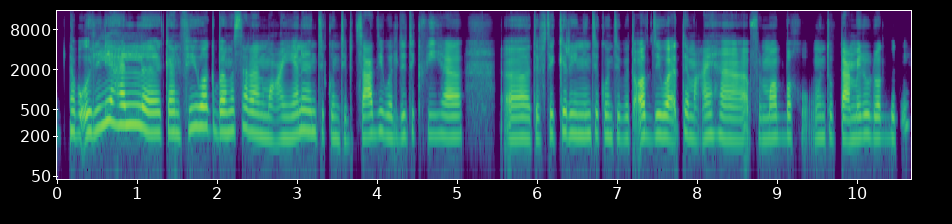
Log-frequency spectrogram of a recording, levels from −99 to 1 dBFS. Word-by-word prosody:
طب 240 -1 -2
قولي 235 +5 0
لي 340 +2 +5
هل 295 -7 +5
كان 230 0 -1
في 260 +6 -3
وجبة 255 -4 +3
مثلًا 240 -1 +1
معيّنة 200 +4 -2
أنتِ 235 -2 -6
كنتِ 195 -3 -10
بتساعدي 210 +5 +1
والدتِك 205 +1 -7
فيها 210 -1 0 0.5
آآ، 190 0 +1
تفتكري 215 +4 -3
إن 210 0 -4
أنتِ 215 0 -5
كنتِ 205 -1 -7
بتقضّي 200 +1 +1
وقت 205 +2 +2
معاها 195 -1 0
في - - -6
المطبخ 195 +2 -3
و - - -13
وأنتم 200 +1 -9
بتعملوا 195 +2 +3
الوجبة 195 -1 -4
دي؟ 290 - -15
210 Hz, 165 wpm, -25 LUFS, 195-230 Hz, 0.5 s, لي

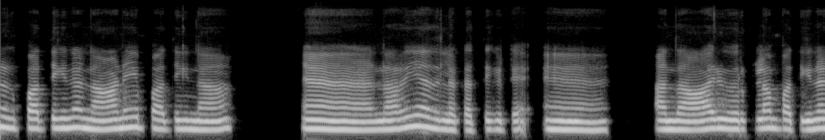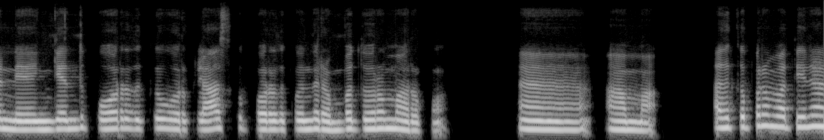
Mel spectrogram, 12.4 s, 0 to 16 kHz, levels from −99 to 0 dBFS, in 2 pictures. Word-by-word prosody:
எனக்கு 225 -4 -1
பாத்தீங்கன்னா 220 +2 0
நானே 210 +4 +2 0.2
பாத்தீங்கன்னா, 195 -2 0 0.7
அஹ் 190 -2 +3
நிறைய 220 +6 +1
அதுல 195 -3 0
கத்துக்கிட்டேன். 190 +1 -6 0.2
அஹ் 185 -2 +1 0.4
அந்த 195 0 +3 0.2
ஆரிவொர் 205 0 +2
க்கு 205 - -26
எல்லாம் 215 0 0
பாத்தீங்கன்னா, 195 0 +2
இங்க 190 +1 +2
இருந்து 210 +3 -1
போறதுக்கு 210 0 -1
ஒரு 190 -1 -2
கிளாஸ் 200 +2 -1 0.2
போறதுக்கு 190 0 +1
வந்து 200 +1 +2
ரொம்ப 180 +3 -1
தூரமா 210 0 +3
இருக்கும். 170 0 -6 0.6
அஹ் 185 -1 +2 0.3
ஆமா. 180 -2 +1 0.5
அதுக்கப்புறம் 245 +4 0
பார்த்தீங்கன்னா 245 +2 +2
200 Hz, 135 wpm, -24 LUFS, 190-215 Hz, 0.7 s, அஹ்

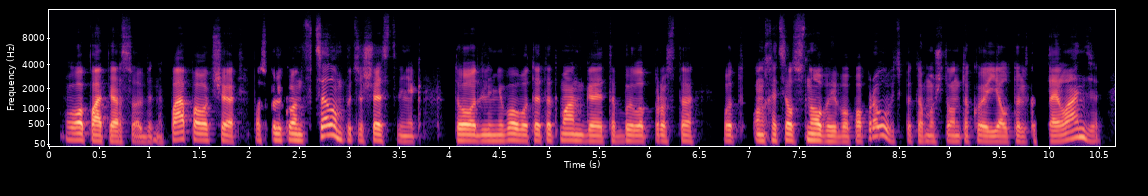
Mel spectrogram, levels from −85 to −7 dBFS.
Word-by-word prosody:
О, 135 -1 +4
папе 115 -2 +5
особенно! 100 -2 -7
Папа 145 +2 +4
вообще, 125 -1 +2 0.2
поскольку 135 0 -2
он 130 -2 +4
в - - -17
целом 225 -4 +3
путешественник, 120 -4 -3 0.3
то 125 -1 +6
для 120 +1 -3
него 120 +3 +2
вот 120 -1 -1
этот 120 0 -1
манго- 125 -3 +1
это 110 0 0
было 115 +1 0
просто 115 -1 -4 0.3
Вот 115 - -3
он 125 - -1
хотел 125 +1 0
снова 125 -5 +2
его 105 -1 -1
попробовать, 210 - -3
потому 110 0 -6
что 115 - -7
он 110 -1 -3
такое 110 0 -1
ел 105 -1 0
только 105 +2 -7
в - - -68
Таиланде, 155 +12 +1
120 Hz, 185 wpm, -25 LUFS, 110-130 Hz, 0.3 s, то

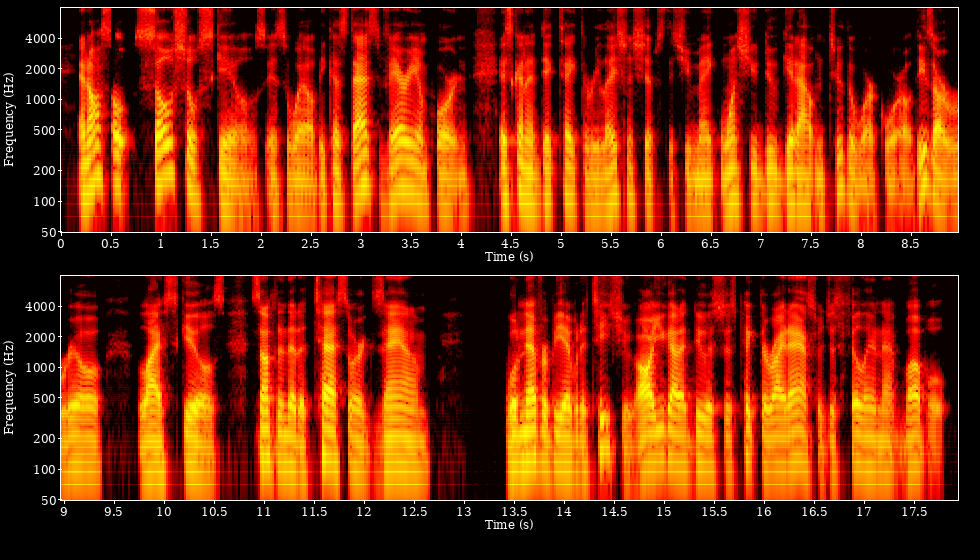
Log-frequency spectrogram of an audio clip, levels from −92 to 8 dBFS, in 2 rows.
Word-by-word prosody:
And - - +3
also, 405 -1 +2
social 170 - +1
skills 90 -4 -4
as - - -9
well, 80 -3 -3
because 85 +2 -5
that's 145 +1 +3
very 125 0 +1
important. 90 -5 -4 0.3
It's 100 0 +1
gonna 100 -6 +1
dictate 100 +3 -4
the 85 - -7
relationships 95 +3 -5
that - - -15
you 80 - -7
make 80 -1 -4
once 100 +4 -3
you 100 - -5
do 100 +3 -5
get 95 +3 0
out 90 0 0
into 85 - -7
the - - -5
work - - -7
world. - - -6
These - - -1
are 75 - +3
real-life 95 -1 0
skills, 90 -5 -1 0.2
something 120 -3 +2
that 100 -2 +3
a - - +1
test 115 +5 +5
or 100 -2 0
exam 95 +2 0 0.8
will 110 - +4
never 115 -1 +5
be 105 +1 0
able 100 -1 +2
to - - -3
teach 150 0 -5
you. - - -9
All 110 - +8
you 120 +2 -1
gotta 110 -4 +5
do 105 +3 -3
is 100 0 -4
just 100 -1 -9
pick 125 - -4
the - - 0
right 100 +1 +4
answer, 115 -4 +3
just 90 -1 -11
fill 110 -2 0
in 95 -1 -3
that 95 -1 -7
bubble. 105 - -2
100 Hz, 195 wpm, -25 LUFS, 90-110 Hz, 0.8 s, All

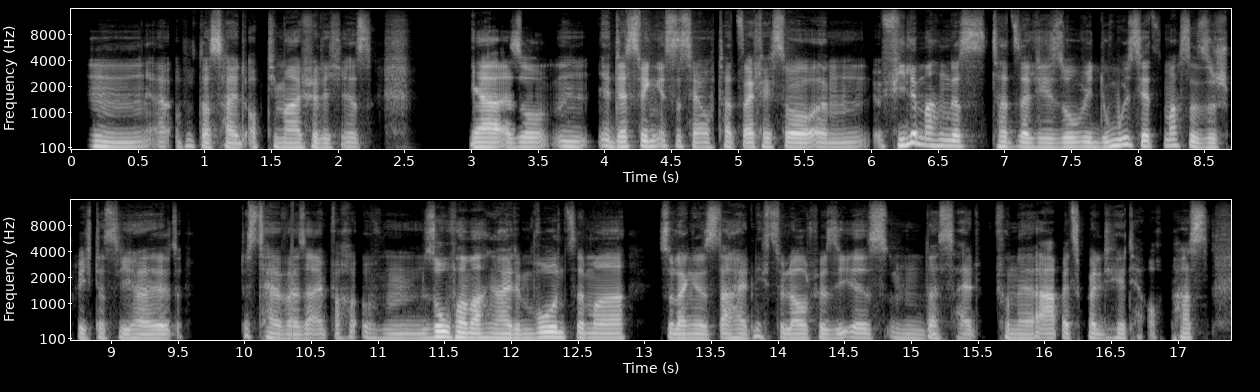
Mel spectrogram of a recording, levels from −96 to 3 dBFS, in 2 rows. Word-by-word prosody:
Mhm, 120 -2 0
ja, 125 - -8
ob 145 - -9
das 110 - +2
halt 105 -1 0
optimal 110 -2 -1
für 115 +1 -1
dich 105 -1 -5
ist. 115 -2 -5 0.7
Ja, 120 0 +7
also, 120 +1 +1
hm, 130 0 -2
deswegen 130 -1 +3
ist 135 - -1
es 130 - -1
ja 115 - 0
auch 115 -1 -4
tatsächlich 115 -1 0
so, 115 -1 +5
ähm 115 +3 -4
viele 155 +10 +4
machen 150 -6 +1
das 135 -1 +1
tatsächlich 115 -3 0
so, 120 +2 +1
wie 120 - +2
du 135 +8 +2
es 175 - -1
jetzt 140 - +1
machst. 155 -1 -2
Also, 110 -3 0
sprich, 110 0 -6
dass 120 - -6
sie 110 -1 -2
halt 110 0 +1 0.5
das - - -4
teilweise 115 -1 -2
einfach 115 0 -6
aufm 110 -3 -6
Sofa 135 +1 +7
machen, 120 0 +3
halt 115 0 +3
im 110 0 -2
Wohnzimmer, 120 -3 +3 0.3
solange 110 -1 +1
es 105 -2 0
da 115 -1 0
halt 115 +6 -3
nicht 155 - -7
zu - - -5
laut 110 0 +1
für 115 - -2
sie 115 +4 -3
ist, 115 -3 -1
hm, 110 -4 -8
und - - -9
das 110 +2 -4
halt 110 -1 -5
von 110 - -6
der 110 0 -2
Arbeitsqualität 115 0 -2
her - - -19
auch - - -12
passt. 120 0 -2
115 Hz, 220 wpm, -23 LUFS, 110-125 Hz, 0.7 s, Ja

